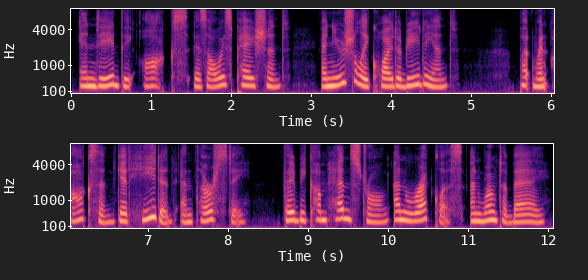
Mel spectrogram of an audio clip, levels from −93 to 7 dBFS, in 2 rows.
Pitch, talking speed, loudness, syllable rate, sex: 235 Hz, 125 wpm, -18 LUFS, 4.2 syllables/s, female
